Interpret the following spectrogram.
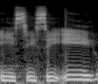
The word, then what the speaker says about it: ecce: We know at some point something like E-C-C-E was pronounced, came to be pronounced Ecce, because that's what it's how it's pronounced in Italian, but we don't know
